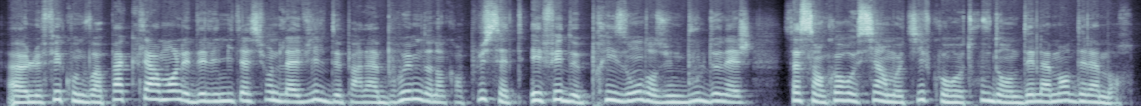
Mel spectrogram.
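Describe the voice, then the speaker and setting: A woman in a film podcast, analysing a horror movie in casual chat, with frequent filler pauses and restarts. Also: medium pitch, mellow. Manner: many filler pauses, restarts, self-deprecating asides.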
